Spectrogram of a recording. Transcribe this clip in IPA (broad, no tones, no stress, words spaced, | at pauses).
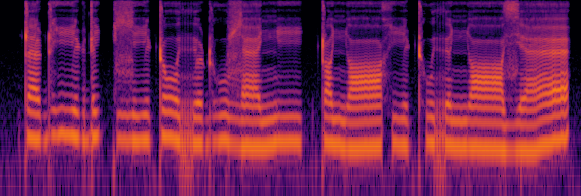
ʈæɖʱiːɖ ɽik ɮiːʈo rʲoɖʱu ɮæːɲiːk ʈɒɲɒːxiː ʈʰurʲɒɲɒː zʲæː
